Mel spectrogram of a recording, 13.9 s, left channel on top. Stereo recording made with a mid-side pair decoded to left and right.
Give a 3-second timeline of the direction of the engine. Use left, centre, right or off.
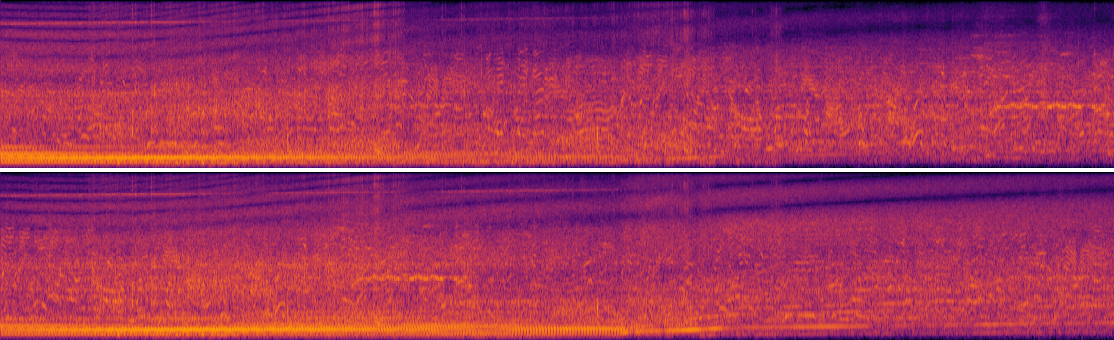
centre, right, right, right, right.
